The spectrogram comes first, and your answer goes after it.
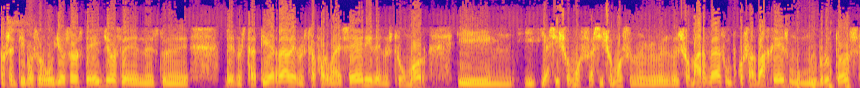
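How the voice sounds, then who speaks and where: Here a man talks at a moderate pace. His voice sits at medium pitch with ordinary pitch variation. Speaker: cultural commentator. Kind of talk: casual chat.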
